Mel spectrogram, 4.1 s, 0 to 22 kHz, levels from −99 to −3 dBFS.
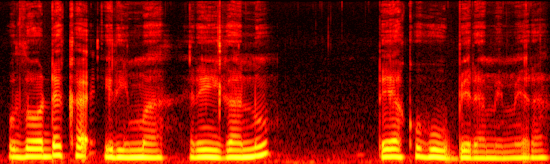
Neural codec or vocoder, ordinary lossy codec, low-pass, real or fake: none; none; none; real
